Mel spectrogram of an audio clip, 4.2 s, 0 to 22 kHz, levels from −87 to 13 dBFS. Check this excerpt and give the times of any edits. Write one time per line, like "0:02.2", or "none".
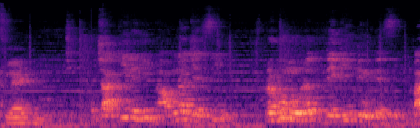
0:00.9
